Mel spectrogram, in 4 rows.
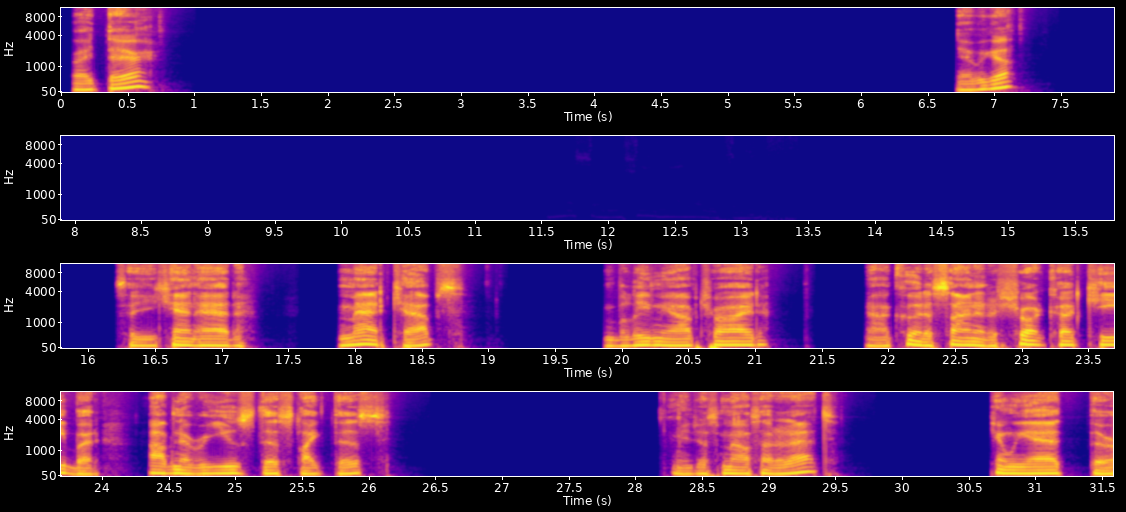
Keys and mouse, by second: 5.5 q, 8.1 q, 11.0-27.8 drag.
